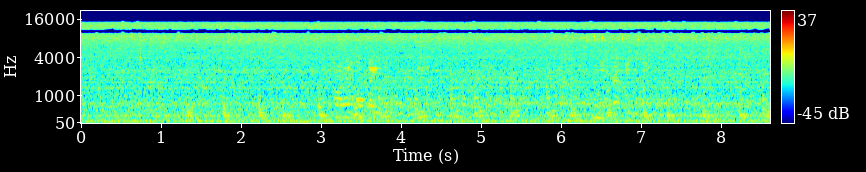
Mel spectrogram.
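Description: Kikiam frying in hot oil in a pan, with a steady sizzle and fine crackle over a low steady hum.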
